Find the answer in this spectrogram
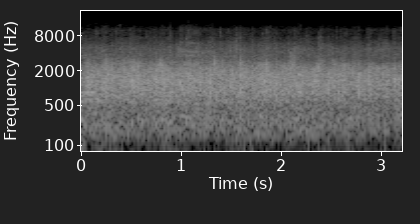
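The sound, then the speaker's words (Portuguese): Steady applause from an audience, a dense wash of many hands clapping at an even level for a few seconds without a break, with no voices standing out. “Se isso é uma verdade para você, aplauda.”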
